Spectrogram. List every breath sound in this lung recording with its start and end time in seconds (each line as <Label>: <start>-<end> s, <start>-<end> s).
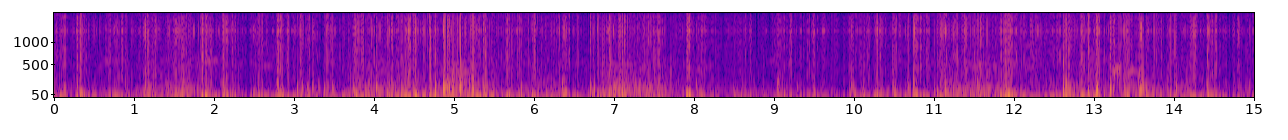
Inhalation: 3.68-4.59 s, 6.69-7.60 s, 11.12-12.03 s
